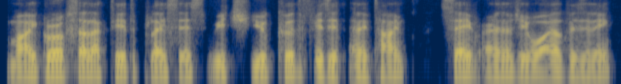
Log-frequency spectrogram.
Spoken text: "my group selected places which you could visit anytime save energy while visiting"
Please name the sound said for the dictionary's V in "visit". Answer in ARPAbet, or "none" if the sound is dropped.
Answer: V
